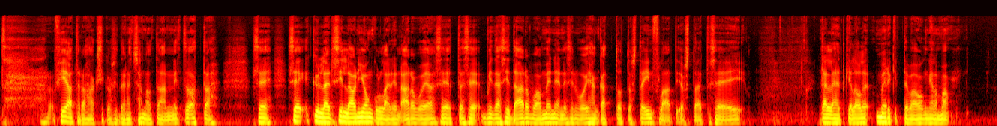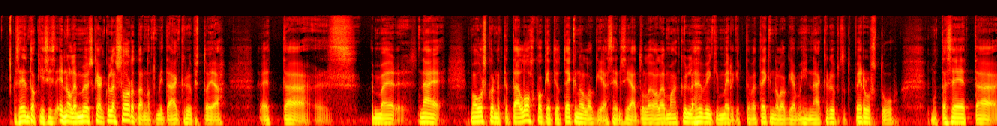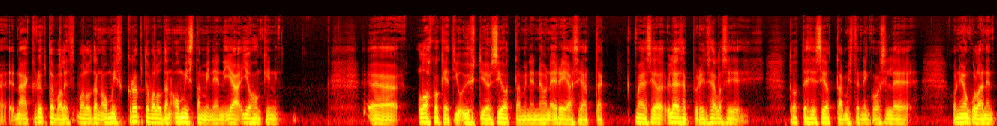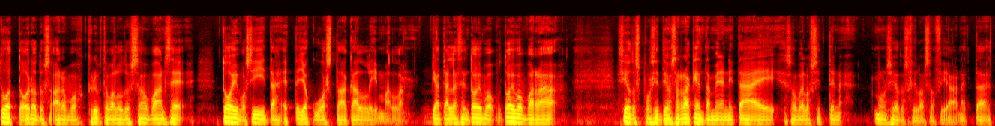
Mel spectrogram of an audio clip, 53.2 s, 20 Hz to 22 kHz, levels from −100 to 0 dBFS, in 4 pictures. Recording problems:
none

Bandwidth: 14 kHz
